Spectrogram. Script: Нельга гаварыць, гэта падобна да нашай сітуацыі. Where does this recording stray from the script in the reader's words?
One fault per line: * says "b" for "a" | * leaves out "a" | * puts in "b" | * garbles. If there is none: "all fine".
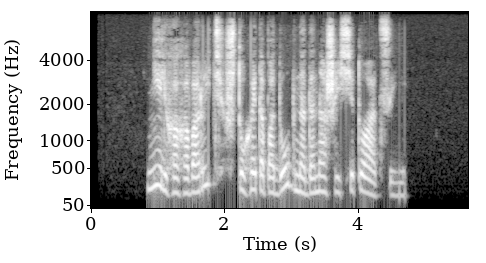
* puts in "што"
